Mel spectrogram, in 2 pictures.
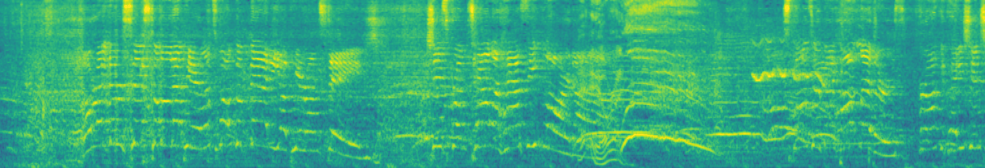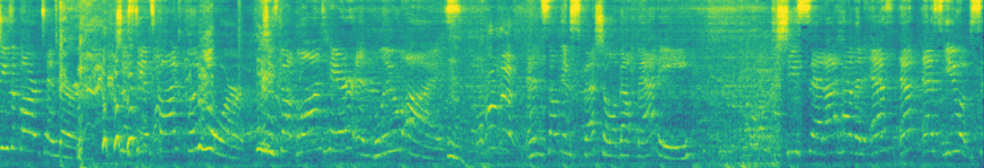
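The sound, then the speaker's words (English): A packed bar crowd in Orlando, Florida erupts in loud, sustained cheering, whoops and yelling, with many overlapping voices shouting and hollering continuously for about thirty seconds without letting up. “That got the crowd going.”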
